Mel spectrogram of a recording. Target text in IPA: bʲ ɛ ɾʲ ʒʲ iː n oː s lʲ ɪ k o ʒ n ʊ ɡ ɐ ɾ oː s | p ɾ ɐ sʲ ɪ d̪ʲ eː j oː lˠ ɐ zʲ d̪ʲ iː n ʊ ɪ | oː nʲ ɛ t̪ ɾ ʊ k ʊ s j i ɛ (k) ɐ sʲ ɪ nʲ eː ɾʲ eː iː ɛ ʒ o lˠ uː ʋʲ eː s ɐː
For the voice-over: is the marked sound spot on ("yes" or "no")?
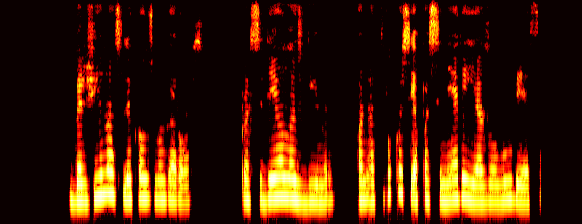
no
